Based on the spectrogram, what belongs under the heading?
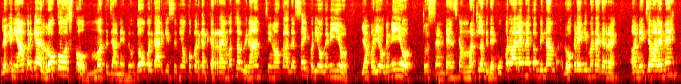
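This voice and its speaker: High-pitched, bright male grammar teacher. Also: steady tone, poor audio. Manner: addresses viewers as friends, repeats example sentences slowly. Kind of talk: exam-prep grammar lesson.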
